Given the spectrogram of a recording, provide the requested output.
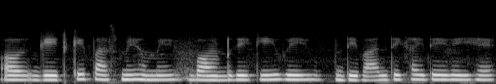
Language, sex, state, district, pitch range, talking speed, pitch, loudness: Hindi, female, Maharashtra, Gondia, 210-220 Hz, 170 wpm, 215 Hz, -14 LUFS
